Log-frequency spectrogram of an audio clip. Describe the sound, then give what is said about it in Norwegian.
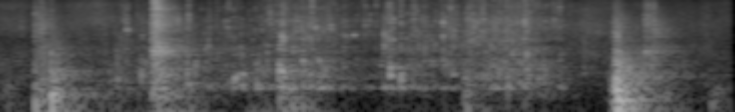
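Water splashes and sloshes as someone washes a corridor floor: several uneven wet surges, with the loudest near the end, and softer swishing in between. “Få tatt litt gulvvask. I stedet vasker hun gangen med tomme soverom på hver side.”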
